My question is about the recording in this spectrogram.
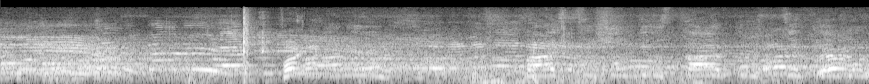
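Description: Faint voices and shouts from the arena crowd around the cage, with one sharp knock about a second in.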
